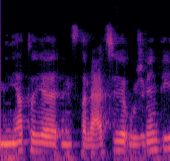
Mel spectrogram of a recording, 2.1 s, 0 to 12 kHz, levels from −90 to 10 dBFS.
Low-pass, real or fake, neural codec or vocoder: 10.8 kHz; real; none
